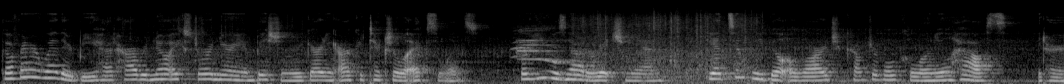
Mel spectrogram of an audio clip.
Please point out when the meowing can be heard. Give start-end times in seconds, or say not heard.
5.1-5.7.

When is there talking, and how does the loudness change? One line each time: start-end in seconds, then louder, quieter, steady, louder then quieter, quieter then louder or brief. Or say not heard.
0.0-10.6 steady.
